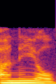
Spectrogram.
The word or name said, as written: anneal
